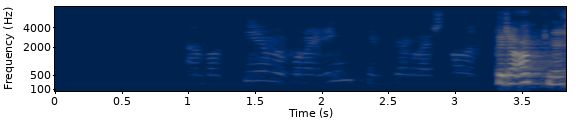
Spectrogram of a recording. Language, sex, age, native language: Icelandic, male, 11, Icelandic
